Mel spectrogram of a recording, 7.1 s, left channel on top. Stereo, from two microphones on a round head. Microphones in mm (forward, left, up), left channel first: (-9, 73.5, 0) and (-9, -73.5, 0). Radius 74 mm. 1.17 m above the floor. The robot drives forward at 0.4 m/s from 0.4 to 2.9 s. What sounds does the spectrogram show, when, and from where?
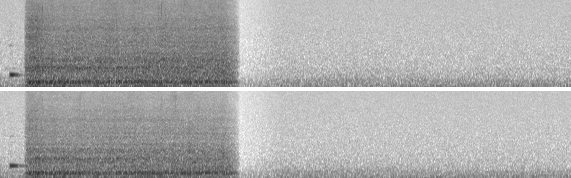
0.1 s a cowbell: 35° left (ahead or behind), 2.5 m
